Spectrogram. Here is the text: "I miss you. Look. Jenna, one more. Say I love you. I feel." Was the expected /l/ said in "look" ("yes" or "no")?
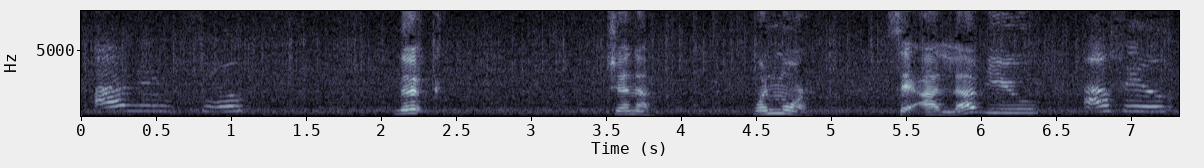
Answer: yes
